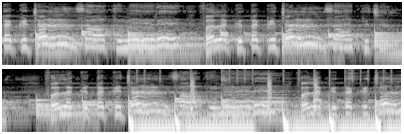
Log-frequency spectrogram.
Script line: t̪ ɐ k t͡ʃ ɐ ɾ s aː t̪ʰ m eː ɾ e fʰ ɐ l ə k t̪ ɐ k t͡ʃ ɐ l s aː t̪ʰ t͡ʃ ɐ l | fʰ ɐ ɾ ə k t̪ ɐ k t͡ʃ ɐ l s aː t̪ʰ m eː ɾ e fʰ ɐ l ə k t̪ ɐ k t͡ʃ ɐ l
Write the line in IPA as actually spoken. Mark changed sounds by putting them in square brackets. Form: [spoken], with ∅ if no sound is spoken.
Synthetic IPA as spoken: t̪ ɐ k t͡ʃ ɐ [l] s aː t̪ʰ m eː ɾ e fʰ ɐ l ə k t̪ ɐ k t͡ʃ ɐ l s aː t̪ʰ t͡ʃ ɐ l | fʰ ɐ [l] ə k t̪ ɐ k t͡ʃ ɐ l s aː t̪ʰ m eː ɾ e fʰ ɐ l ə k t̪ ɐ k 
